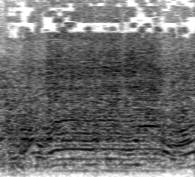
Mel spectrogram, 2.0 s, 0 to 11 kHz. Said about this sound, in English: And like the in-car camera is Denny Hamlin aggressively flipping him off as he's doing a burnout into the nose of the 48 car.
